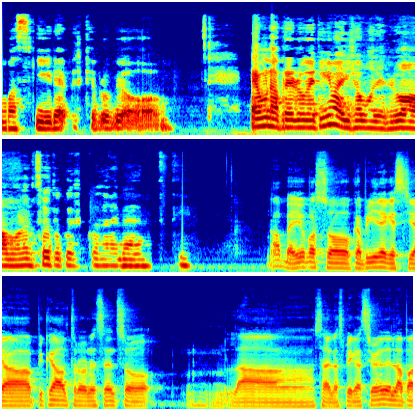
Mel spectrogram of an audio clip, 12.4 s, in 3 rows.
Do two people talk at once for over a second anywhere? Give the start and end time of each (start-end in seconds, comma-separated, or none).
none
